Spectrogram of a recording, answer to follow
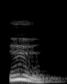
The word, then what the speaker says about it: Ü: And the next one is a thinner version of U, Ü, as in new, Ü.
